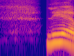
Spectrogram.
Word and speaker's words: Leaha: world so and also just note my name is spelt very funny my mom had a good sense of humor it's leah is l-e-a-h-a like leah and then o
